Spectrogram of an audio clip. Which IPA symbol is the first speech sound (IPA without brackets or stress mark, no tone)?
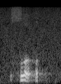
h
